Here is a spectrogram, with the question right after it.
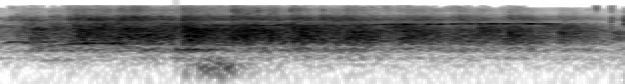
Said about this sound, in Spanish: Y ahí va un aplauso.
